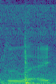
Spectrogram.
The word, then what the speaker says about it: Boullé: hanging out at Queen City clay with Amy Boule how do you is that the right way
